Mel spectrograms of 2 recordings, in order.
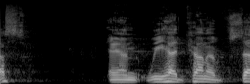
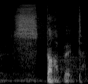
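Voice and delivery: very soft, whispered command; little voice; 7 dB quieter than usual. Retold or imitated. Elderly lady speaks to the spirit, in a hushed little voice. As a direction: imitate a little old lady, almost whispering. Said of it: "this lady, she said".

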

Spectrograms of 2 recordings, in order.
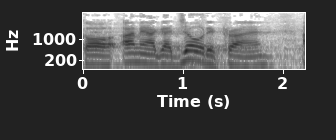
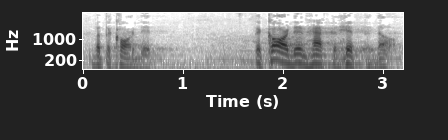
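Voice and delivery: ordinary talk, nothing marked

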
